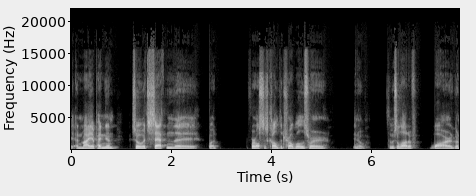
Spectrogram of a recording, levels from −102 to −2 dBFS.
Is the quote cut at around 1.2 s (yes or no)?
yes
